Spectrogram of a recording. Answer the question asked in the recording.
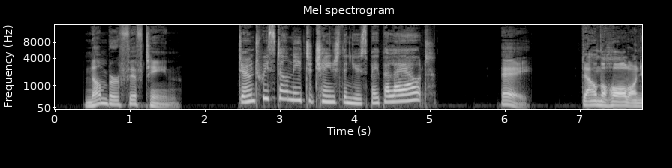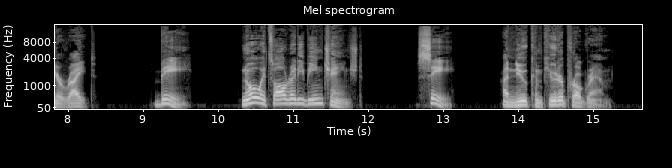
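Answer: B: No, it's already been changed.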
